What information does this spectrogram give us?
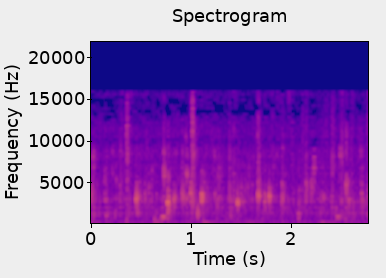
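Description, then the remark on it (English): Hot oil sizzles and spatters steadily, a dense crackling hiss broken by sharp little pops at irregular moments, with no voices present. “No, it's not. It's just the oil that bounced up.”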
